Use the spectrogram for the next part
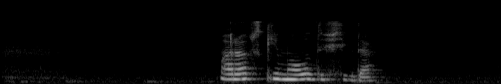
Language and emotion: Russian, neutral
